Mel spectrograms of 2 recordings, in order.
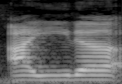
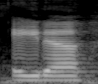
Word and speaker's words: Aida: We have Callum, and I believe it's pronounced Aida. I've also heard it pronounced Ada.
